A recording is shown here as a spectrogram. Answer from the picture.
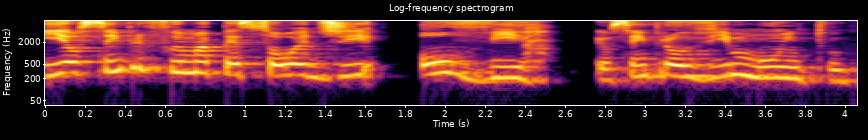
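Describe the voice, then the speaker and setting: Speaking at a fairly slow pace, a woman has a fairly high voice with a dark, mellow tone. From Brazil, Rio de Janeiro suburbs. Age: 40s. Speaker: anthropologist. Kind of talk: casual interview chat.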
